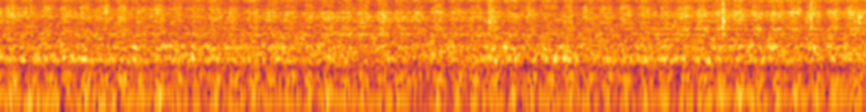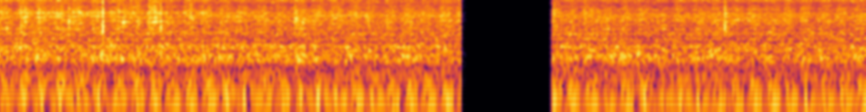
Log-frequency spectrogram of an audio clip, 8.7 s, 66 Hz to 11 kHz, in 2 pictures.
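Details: Daelim CitiAce 100 (CA100) motorcycle engine start test after replacing a missing gasket that caused an oil leak: steady, even putter with no knocks or misses; normal running.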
